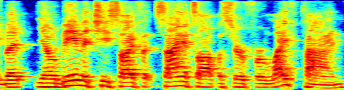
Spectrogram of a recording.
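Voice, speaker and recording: A man's bright, sharp voice at medium pitch and a fairly quick pace, with ordinary pitch variation. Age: 60s. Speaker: clinical pharmacist and nutritionist. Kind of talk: interview. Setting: Facebook Live broadcast.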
